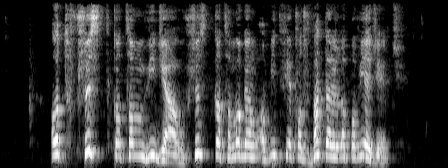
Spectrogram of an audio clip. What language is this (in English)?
Polish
